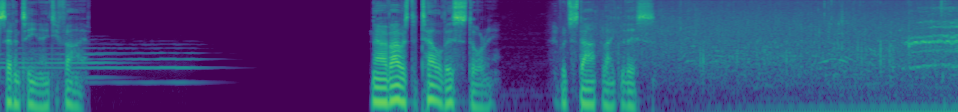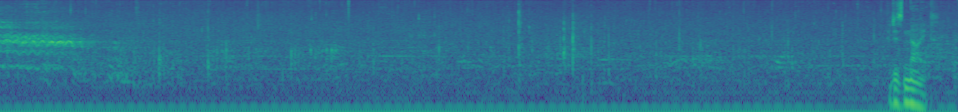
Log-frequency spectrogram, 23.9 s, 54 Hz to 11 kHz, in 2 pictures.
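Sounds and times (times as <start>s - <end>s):
speech: 0.0s - 1.2s, 4.6s - 6.2s, 7.0s - 8.4s
rain falling at night: 6.9s - 23.9s
horse whinnying: 11.3s - 13.6s.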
